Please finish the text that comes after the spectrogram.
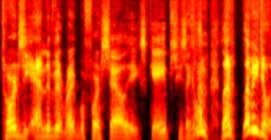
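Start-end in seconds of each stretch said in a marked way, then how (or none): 2.4-3.4 mock excited voice, higher and louder. Retelling a film scene, quoting the hitchhiker: imitating excited hitchhiker. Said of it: "everybody's getting so excited".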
